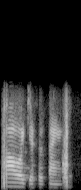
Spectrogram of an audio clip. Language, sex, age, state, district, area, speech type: Tamil, male, 18-30, Tamil Nadu, Thanjavur, rural, conversation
